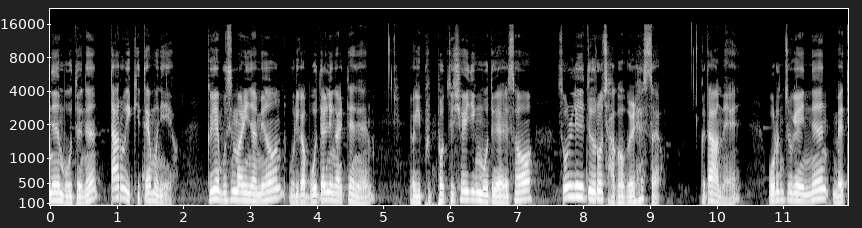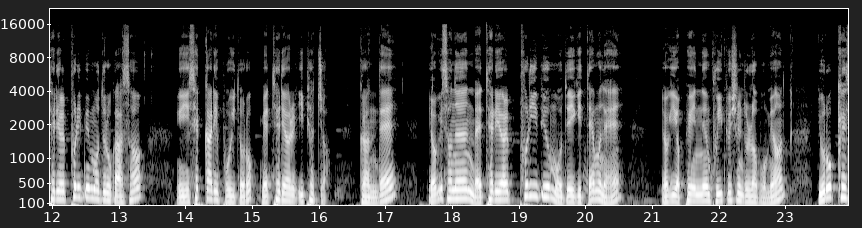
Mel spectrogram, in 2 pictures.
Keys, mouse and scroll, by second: 4.0 click, 12.0 click, 13.0 click, 13.4 click, 14.4 click, 17.5-19.2 drag, 21.9-23.9 drag.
